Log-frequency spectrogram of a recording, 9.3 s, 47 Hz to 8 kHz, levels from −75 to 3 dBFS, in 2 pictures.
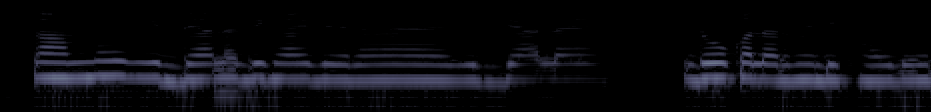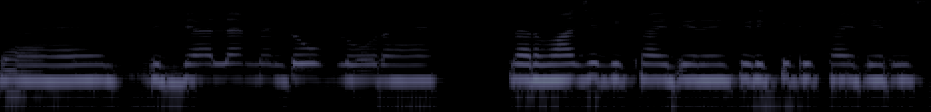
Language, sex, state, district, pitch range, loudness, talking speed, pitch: Hindi, female, Jharkhand, Sahebganj, 205-215 Hz, -51 LUFS, 195 wpm, 210 Hz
